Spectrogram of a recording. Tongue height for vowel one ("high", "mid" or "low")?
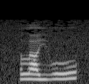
low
